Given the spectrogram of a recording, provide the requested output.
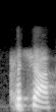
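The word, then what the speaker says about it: Tkachuk: Kachchuck. The T is silent.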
